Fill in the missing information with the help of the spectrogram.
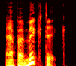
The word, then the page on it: apomictic: British English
